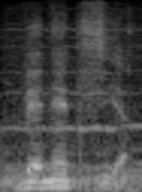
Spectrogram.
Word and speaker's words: Venezia: In Italiano is Venezia. Venezia is how you pronounce it, so...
